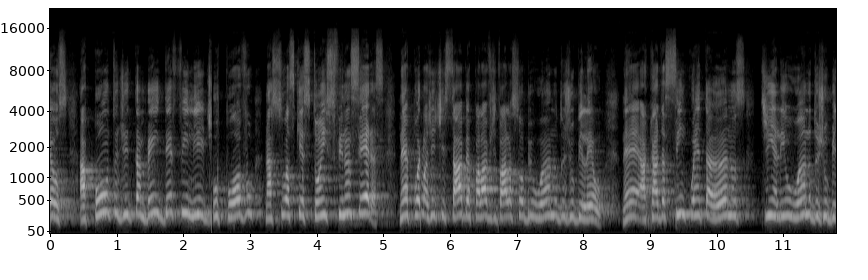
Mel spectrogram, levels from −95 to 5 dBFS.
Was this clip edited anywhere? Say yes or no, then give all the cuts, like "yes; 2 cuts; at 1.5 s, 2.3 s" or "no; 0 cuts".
yes; 3 cuts; at 2.4 s, 5.6 s, 6.7 s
